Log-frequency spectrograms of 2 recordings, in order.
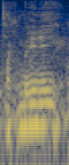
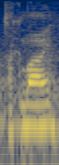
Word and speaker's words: Takamine: Here we got Takamini or Takamine depending how you like to pronounce it.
